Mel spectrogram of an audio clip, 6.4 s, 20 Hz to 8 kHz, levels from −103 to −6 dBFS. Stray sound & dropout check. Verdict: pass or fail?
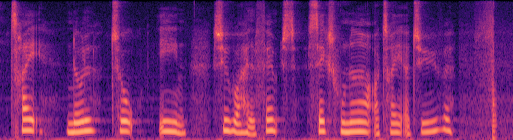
fail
